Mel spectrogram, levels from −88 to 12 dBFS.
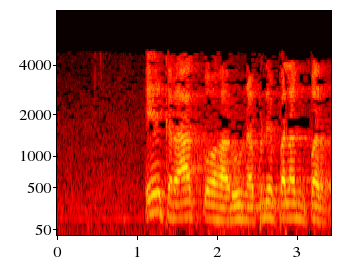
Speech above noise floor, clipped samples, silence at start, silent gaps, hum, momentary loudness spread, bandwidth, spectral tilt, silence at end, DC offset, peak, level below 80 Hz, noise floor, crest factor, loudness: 27 dB; under 0.1%; 1.1 s; none; none; 5 LU; 5 kHz; -10 dB/octave; 0 s; under 0.1%; -6 dBFS; -58 dBFS; -50 dBFS; 18 dB; -23 LUFS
